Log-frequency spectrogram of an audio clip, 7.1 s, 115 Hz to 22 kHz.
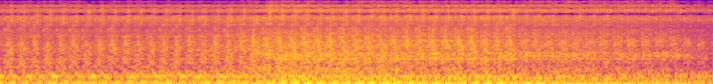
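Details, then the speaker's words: Mazda 6 diesel that would not start with no fault codes, running after intake wedged open to breathe: uneven lumpy wavering idle with heavy smoke; rough idle, cause not yet clear. "So we're running, but it's not running right."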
